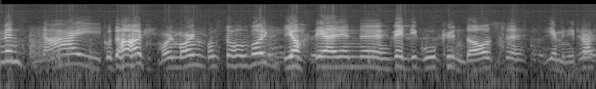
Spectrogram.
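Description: A man chats cheerfully.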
